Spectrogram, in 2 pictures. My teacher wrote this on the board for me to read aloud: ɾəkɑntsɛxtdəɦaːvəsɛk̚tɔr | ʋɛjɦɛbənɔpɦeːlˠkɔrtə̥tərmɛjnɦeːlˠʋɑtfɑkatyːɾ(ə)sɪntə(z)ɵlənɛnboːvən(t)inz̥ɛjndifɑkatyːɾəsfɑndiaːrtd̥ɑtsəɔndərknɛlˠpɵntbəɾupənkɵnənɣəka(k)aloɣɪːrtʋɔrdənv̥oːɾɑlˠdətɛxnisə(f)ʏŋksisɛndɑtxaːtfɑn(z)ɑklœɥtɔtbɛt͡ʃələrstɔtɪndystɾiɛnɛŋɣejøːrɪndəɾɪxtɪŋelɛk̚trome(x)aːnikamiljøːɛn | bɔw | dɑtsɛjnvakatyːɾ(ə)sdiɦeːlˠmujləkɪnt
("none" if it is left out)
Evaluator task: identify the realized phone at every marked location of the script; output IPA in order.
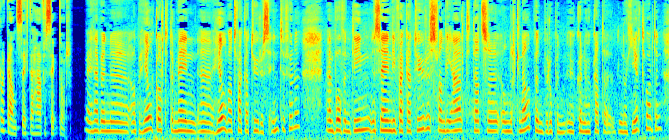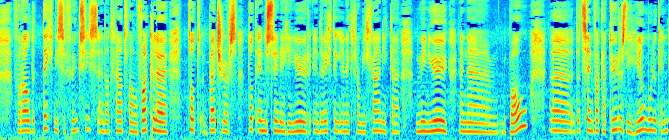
ə, v, d, t, f, v, x, ə

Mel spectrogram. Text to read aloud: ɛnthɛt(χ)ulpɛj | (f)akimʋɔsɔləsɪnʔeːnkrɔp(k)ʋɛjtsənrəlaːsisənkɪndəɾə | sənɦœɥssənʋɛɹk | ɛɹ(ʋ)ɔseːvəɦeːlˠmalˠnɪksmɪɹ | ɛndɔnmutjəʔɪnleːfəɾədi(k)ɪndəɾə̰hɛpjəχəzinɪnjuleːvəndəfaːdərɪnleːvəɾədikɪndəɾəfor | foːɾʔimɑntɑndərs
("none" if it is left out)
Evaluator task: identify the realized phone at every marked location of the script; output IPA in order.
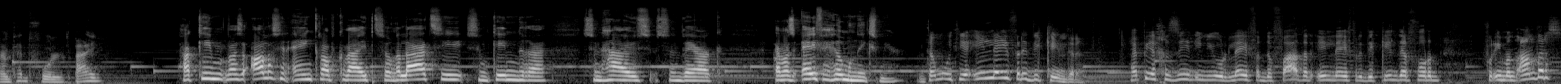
f, h, k, ʋ, k

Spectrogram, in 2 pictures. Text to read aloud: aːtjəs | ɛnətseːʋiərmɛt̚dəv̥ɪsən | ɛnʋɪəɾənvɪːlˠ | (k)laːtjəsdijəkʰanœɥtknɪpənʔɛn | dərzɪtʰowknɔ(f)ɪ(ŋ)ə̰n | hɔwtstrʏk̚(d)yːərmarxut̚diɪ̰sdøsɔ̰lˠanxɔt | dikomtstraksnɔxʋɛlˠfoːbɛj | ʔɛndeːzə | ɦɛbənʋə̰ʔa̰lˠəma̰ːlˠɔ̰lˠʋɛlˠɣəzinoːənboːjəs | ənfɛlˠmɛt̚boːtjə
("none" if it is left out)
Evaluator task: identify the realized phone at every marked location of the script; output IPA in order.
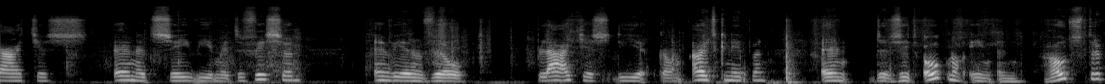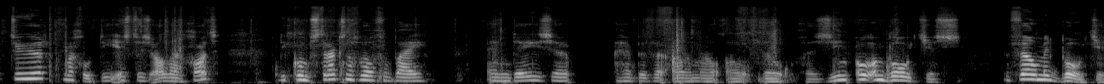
p, x, n, t

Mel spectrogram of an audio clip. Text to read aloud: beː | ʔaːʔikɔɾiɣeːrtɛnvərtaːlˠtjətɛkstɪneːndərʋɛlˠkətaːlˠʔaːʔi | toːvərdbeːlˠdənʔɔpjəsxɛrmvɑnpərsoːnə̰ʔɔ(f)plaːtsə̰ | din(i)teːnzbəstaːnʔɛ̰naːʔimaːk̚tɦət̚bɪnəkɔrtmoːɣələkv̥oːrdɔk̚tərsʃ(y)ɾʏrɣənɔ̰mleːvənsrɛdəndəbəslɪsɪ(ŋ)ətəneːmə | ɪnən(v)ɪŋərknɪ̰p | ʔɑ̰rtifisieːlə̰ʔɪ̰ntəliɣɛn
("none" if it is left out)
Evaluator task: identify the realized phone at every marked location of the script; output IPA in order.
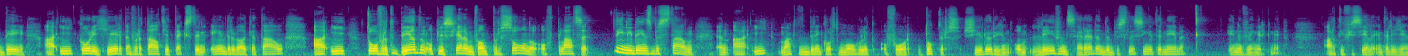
f, i, i, ŋ, v

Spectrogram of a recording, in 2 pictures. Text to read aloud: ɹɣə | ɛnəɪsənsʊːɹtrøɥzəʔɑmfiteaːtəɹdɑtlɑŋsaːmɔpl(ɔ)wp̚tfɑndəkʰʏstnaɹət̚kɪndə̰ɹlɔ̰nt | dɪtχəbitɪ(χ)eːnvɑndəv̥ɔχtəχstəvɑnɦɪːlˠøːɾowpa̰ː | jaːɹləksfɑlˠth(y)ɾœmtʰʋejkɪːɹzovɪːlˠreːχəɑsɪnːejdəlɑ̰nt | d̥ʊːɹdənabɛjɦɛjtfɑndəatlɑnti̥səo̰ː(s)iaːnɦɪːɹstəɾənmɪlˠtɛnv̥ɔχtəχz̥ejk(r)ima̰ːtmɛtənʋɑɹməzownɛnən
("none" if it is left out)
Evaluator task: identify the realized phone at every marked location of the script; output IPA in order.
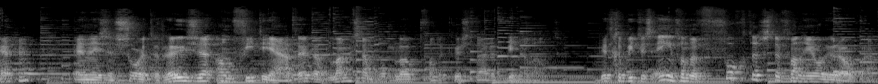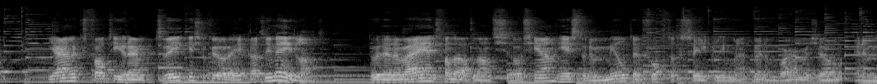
o, s, i, s, l

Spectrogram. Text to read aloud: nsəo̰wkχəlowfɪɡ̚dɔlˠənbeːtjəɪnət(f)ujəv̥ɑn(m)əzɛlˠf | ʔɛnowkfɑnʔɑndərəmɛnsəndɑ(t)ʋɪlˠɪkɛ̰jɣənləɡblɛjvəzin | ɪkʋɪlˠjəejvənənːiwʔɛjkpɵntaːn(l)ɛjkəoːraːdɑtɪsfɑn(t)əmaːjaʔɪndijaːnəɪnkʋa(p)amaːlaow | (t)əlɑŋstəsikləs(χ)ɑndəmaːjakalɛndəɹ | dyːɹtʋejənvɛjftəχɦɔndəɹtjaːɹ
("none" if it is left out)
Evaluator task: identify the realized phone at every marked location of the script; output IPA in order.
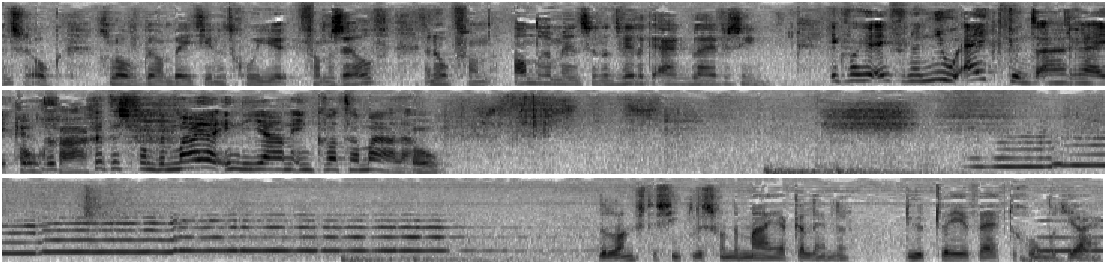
χ, m, t, r, d, t, d, f

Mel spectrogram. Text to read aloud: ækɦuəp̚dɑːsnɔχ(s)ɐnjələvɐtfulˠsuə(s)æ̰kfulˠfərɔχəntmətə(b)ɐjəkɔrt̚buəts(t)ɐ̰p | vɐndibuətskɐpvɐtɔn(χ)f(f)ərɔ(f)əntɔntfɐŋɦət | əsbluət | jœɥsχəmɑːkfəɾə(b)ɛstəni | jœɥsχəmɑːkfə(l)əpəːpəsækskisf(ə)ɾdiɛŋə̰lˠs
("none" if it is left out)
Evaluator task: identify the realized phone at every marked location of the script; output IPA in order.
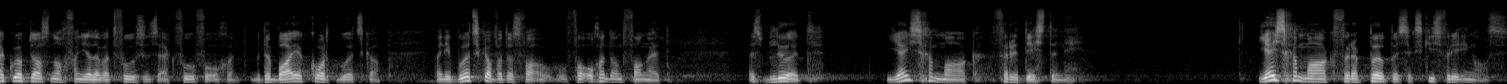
f, s, b, k, s, f, χ, d, ɾ, ə

